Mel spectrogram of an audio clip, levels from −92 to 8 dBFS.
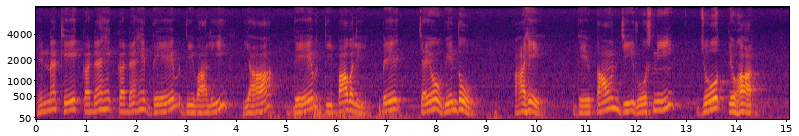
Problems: constant background noise, echo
